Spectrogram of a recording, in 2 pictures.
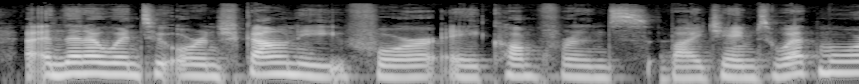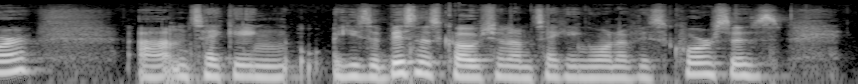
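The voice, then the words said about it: Sick, congested voice. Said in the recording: “as you can hear from my voice, I wasn't feeling that great ... I just still have like a cold”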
